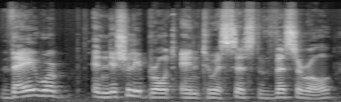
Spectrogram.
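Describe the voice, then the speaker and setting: Give this voice to a man co-hosting a casual podcast. He talks at an ordinary mid pitch and states his opinions bluntly. Swearing comes easily into his chat. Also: animated, normal speed, fairly bright tone. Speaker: podcast co-host.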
